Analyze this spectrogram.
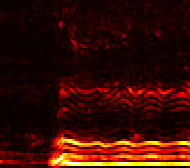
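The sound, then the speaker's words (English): People in an audience imitate baying blue tick hound dogs on a rabbit hunt, letting out a loud, drawn-out howl that swoops upward and then holds steady for over a second, with faint murmuring before it. “Do we have any blue tick hound dogs out there?”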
